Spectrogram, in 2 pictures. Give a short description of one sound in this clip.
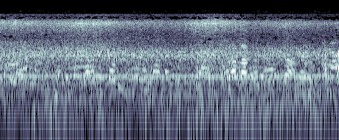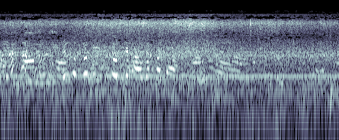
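A group of young people chatter and shout excitedly outdoors.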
